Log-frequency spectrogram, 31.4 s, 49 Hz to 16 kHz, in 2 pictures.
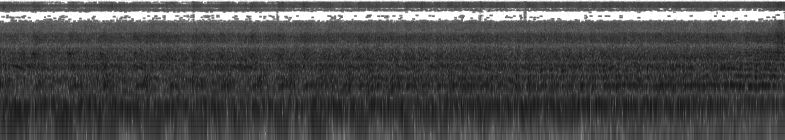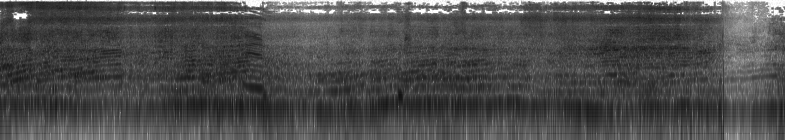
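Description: A pack of KZ2 shifter karts' 125cc two-stroke engines revving together on the grid, a dense, wavering blare of many engines. About halfway through they launch: the pitch climbs again and again as the karts accelerate up through their gears, and later engines rise and fall in pitch as karts go past.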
